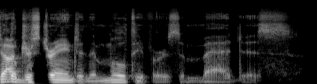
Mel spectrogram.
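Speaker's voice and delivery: deep movie trailer announcer voice. Saying a movie title, in a movie announcer guy voice. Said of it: "movie announcer guy voice".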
